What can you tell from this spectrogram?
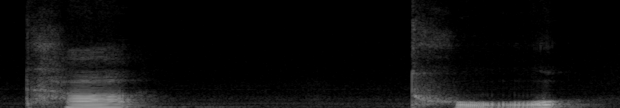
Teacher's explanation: We almost use the same mouth position for D when you pronounce T, but T is an aspirated version, so you can feel a puff of air coming out of your mouth when you pronounce T.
